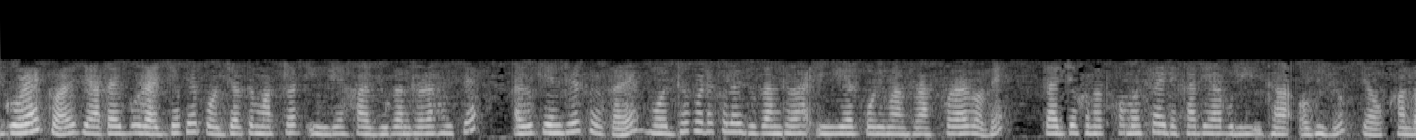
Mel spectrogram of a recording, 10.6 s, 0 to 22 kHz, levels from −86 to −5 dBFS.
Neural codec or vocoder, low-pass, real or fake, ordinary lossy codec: vocoder, 22.05 kHz, 80 mel bands, WaveNeXt; 3.6 kHz; fake; AAC, 16 kbps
